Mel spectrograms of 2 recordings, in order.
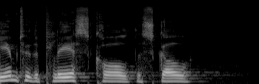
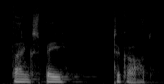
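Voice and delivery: whispered; 3 semitones lower, 10 dB quieter than usual. Real, not acted. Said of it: "liturgical response".

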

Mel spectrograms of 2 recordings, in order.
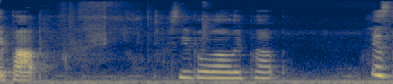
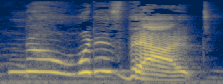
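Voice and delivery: mock surprise; 11 semitones higher, 7 dB louder, much slower than usual. Mock surprise reading to kids.

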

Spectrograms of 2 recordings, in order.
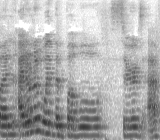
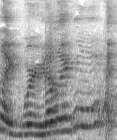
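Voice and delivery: laughing; 5 semitones higher, 7 dB louder, slower than usual. Real, not acted. Nervous laughter at pot.

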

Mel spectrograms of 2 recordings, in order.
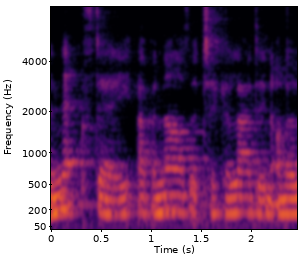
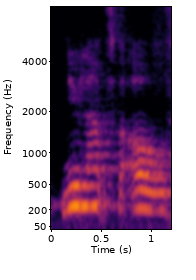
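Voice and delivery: shouting; 4 semitones higher, 4 dB louder than usual. A narrator's reading. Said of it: "he shouted".

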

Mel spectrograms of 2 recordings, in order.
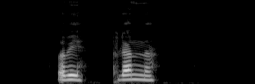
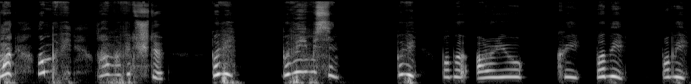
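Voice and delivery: much higher, crying out in alarm; panicked cry; 9 semitones higher, faster than usual. Real, not acted. Gamer crying out in panic as Bobby falls. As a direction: cry out as your friend falls.

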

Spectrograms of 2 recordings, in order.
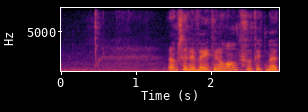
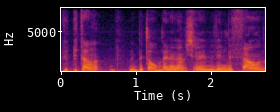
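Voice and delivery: usual speaking voice

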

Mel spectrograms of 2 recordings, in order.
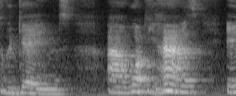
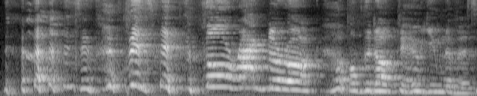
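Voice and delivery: laughing; 7 semitones higher, 7 dB louder than usual. Real, not acted. Laughing at own comparison.

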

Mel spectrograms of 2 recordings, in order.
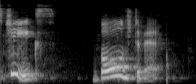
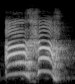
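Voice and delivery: high, bright discovery shout; triumphant aha; 12 semitones higher, 3 dB louder than usual. Acted. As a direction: pounce on the find with glee. Arthur finds the pump.

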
